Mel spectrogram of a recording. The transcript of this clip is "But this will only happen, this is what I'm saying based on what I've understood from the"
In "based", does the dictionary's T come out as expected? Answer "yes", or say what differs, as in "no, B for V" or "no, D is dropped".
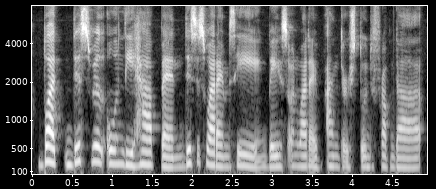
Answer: yes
